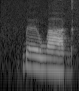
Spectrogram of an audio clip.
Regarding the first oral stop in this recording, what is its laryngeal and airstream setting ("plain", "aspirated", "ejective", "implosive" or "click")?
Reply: implosive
